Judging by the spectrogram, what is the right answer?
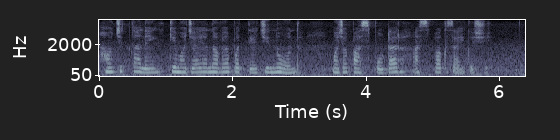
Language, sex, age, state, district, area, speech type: Goan Konkani, female, 30-45, Goa, Pernem, rural, spontaneous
